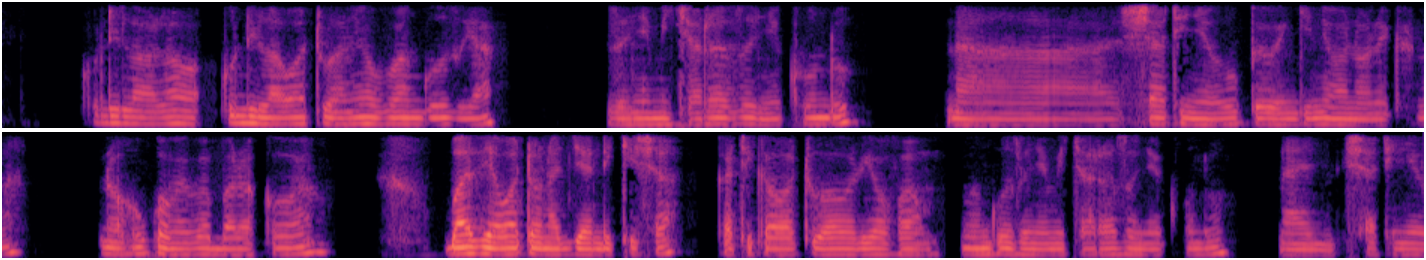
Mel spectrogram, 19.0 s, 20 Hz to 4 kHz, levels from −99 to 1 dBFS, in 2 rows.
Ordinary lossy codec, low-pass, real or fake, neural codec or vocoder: AAC, 24 kbps; 3.6 kHz; real; none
